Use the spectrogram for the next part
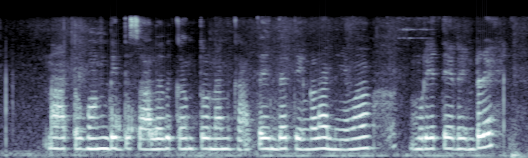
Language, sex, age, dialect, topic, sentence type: Kannada, female, 25-30, Dharwad Kannada, banking, question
